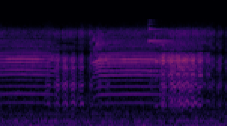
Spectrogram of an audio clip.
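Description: Farm animals in Minecraft give a steady run of harmonic, bleating calls that carry on without a break, close and fairly loud, with no talk over them.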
